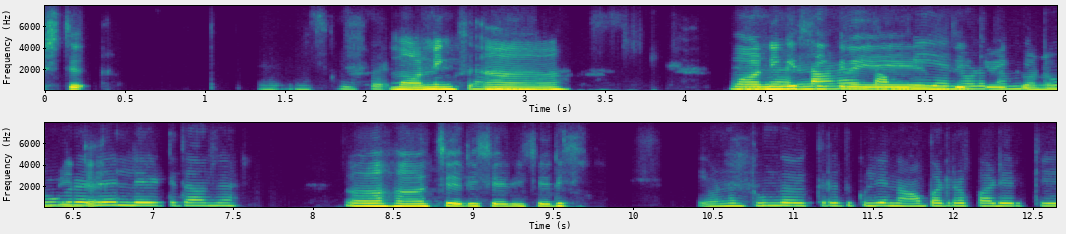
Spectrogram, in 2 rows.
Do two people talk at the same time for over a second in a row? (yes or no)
yes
